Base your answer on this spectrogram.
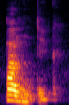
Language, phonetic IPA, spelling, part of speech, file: Polish, [ˈãntɨk], antyk, noun, Pl-antyk.ogg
